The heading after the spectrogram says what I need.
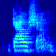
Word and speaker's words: Kaohsiung: the west coast to Kaohsiung, which is pronounced nothing like it looks because you'd think it starts with a G, but it does not.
